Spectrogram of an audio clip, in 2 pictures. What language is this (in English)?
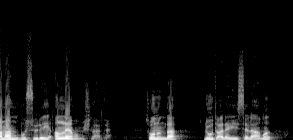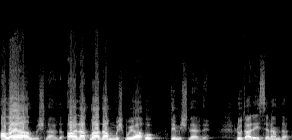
Turkish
